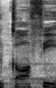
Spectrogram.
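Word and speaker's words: Coffey: जिस पर जॉन ने कहा कि मेरा नाम जॉन कॉफी है पीने वाली कॉफी। लेकिन स्पेलिंग थोड़ी अलग है।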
